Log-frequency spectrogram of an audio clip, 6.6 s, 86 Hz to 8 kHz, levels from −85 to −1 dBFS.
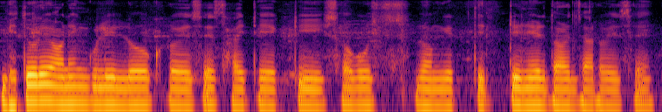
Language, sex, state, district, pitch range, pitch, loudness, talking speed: Bengali, male, West Bengal, Cooch Behar, 110-115 Hz, 115 Hz, -19 LUFS, 110 wpm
